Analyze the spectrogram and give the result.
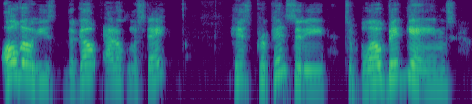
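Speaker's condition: No condition

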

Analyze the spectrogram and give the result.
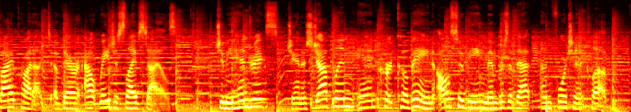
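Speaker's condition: No condition

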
